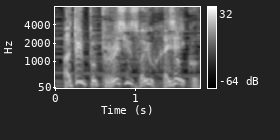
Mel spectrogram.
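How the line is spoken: Joyful bark. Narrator (Russian): радостно пролаял Гром

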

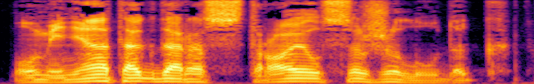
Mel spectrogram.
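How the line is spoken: Cold explanation. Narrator (Russian): холодно объяснил Ларри

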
